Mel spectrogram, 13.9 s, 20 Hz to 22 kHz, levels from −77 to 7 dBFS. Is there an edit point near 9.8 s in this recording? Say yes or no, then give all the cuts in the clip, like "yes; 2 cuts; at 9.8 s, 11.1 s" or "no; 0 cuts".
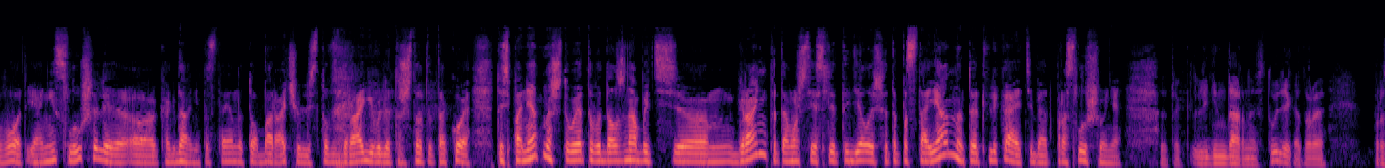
yes; 2 cuts; at 9.8 s, 11.6 s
